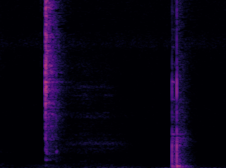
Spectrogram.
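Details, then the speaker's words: DAB radio/Bluetooth speaker that stopped working: two sharp ticks about a second apart over near silence as the switch-mode power supply pulses on and off; the failed startup capacitor was the cause, and replacing it fixed it. "so i think it might be a bad capacitor on the power supply but we'll see if we can fix it"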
